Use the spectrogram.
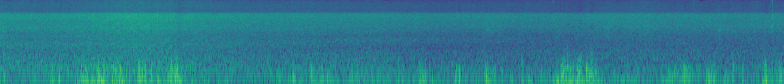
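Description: Strong wind sweeps across a wheat farm field, a continuous broad rushing roar with rustling leaves that swells in gusts around the start and again later, close to the microphone.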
